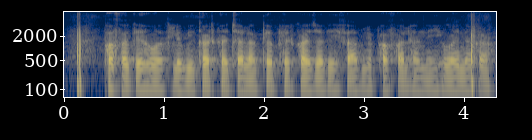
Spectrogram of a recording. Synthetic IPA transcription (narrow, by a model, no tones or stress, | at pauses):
pʰɐfəlkeɦoət̪lebʱikɐʈʰkəɾt͡ʃalaɡ̚t̪epʰɪɾkɐɾd͡ʒakeɦɪsaːbmẽpʰɐfəlɦɛ̃nɐɦĩɦoɛnɐkaː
